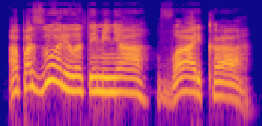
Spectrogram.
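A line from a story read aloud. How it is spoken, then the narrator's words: Sudden roar, unnatural voice. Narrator (Russian): вдруг взревел не своим голосом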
